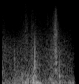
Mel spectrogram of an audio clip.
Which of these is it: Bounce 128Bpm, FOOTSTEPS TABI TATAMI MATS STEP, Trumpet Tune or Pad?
FOOTSTEPS TABI TATAMI MATS STEP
